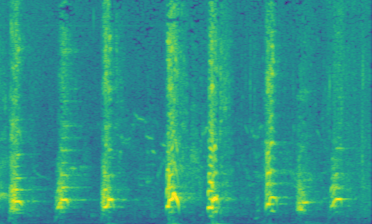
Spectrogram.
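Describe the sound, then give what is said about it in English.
A dog, Fussy, barks at a fish eight times in a steady, evenly spaced series, each bark short, sharp and loud, with nothing else in the background. “Fussy barked at it.”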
